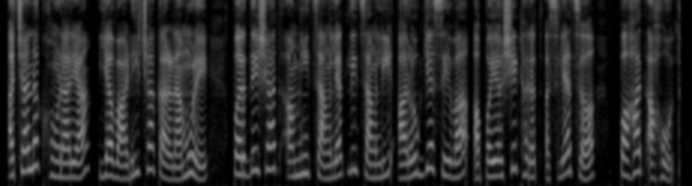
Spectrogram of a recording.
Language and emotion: Marathi, neutral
